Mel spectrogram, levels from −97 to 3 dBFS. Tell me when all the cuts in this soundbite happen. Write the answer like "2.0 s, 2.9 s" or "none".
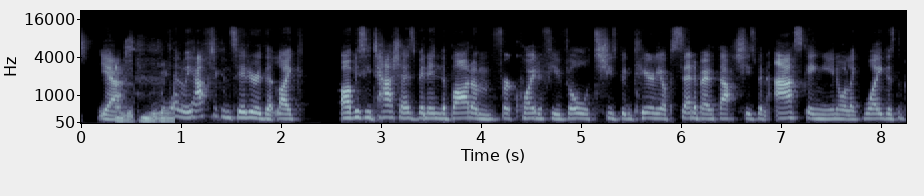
0.9 s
